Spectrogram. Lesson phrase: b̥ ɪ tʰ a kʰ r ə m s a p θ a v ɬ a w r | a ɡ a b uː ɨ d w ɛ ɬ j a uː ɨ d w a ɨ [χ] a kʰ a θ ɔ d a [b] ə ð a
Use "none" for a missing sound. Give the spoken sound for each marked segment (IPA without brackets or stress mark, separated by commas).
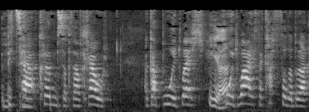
θ, b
